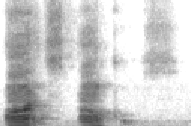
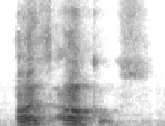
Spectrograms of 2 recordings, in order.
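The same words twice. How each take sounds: First: "aunts, uncles" drawn out slowly, each word weighted; slow emphasis. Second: Said in the usual way. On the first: Real, not acted. Telling the hosts who family means, slow and stressed. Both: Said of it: "when I say in the family".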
